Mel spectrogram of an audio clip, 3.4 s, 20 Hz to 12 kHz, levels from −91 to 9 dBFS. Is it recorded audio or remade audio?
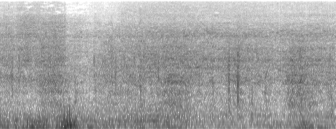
remade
